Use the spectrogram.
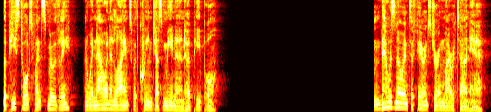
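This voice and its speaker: A man's voice: deep voice, brisk, warm tone, natural voice. A man playing a loyal, principled royal commander in a fantasy audio roleplay, speaking in a grave, formal and dutiful manner. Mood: respectful, grave.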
